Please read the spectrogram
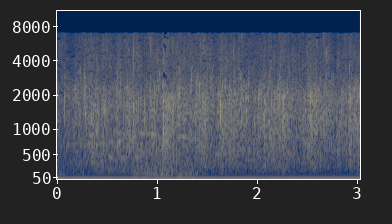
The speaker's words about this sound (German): Okay, Applaus.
